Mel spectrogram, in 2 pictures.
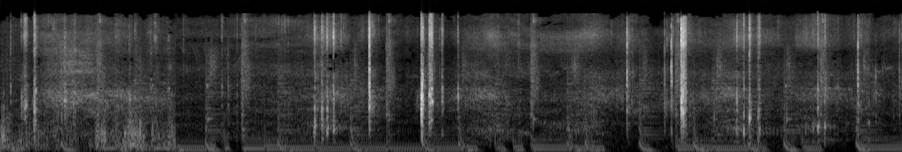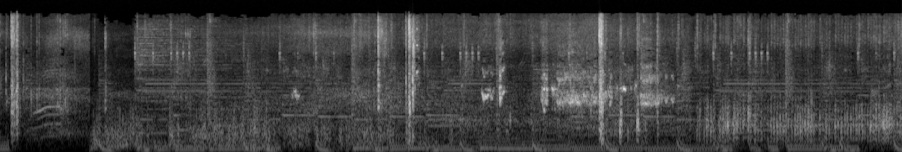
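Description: Skateboard wheels rolling over smooth concrete, a continuous rumble, with a series of sharp clacks from the board hitting the ground and ledges at irregular intervals, the loudest about four seconds in.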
